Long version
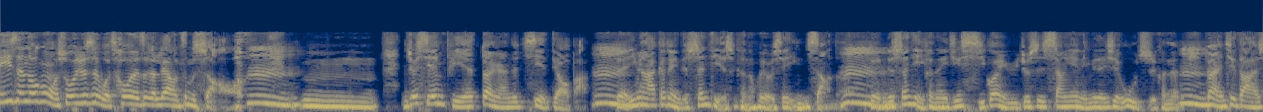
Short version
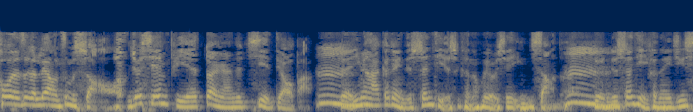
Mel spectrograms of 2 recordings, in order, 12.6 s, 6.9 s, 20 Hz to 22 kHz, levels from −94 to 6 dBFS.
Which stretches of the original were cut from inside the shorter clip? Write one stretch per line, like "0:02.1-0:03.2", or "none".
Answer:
0:02.4-0:04.0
